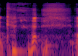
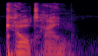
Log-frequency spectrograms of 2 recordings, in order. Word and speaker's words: Kaldheim: I guess that's how I pronounce it as a German. In English, they would probably go like, oh, Kaldheim. How would you pronounce it? In German, it's just Kaldheim. – Yeah, that's the same as us, Kaldheim.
